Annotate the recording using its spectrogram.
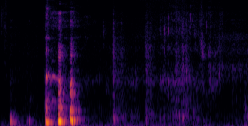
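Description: A brief wordless vocal sound from a man, in short pitched bursts about a second in, then only faint low room noise.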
